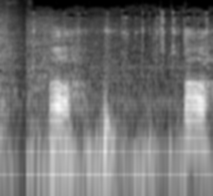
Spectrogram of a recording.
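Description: Metal zip-line harness hardware (carabiners and clips) jangling and clinking repeatedly, with short vocal exclamations about half a second in and again near the end, and a single knock about a second in.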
